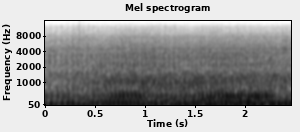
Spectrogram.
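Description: Motorcycle engine running steadily as the bike rides off, its level rising slightly in the first moments.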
